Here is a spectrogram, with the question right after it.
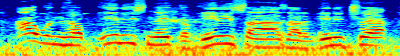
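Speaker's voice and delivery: ordinary delivery, nothing marked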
